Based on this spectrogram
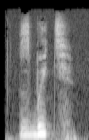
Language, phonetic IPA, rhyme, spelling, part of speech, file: Russian, [zbɨtʲ], -ɨtʲ, сбыть, verb, Ru-сбыть.ogg
- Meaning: 1. to sell, to market 2. to get rid of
